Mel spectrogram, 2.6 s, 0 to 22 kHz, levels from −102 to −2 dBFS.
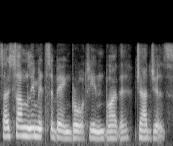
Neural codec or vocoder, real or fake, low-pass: codec, 24 kHz, 3 kbps, HILCodec; fake; 7.2 kHz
